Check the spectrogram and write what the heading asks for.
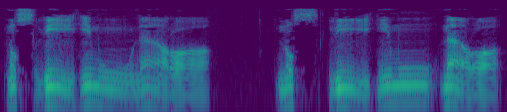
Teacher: صلة ميم الجمع بواو مادية حركتين مقدارها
